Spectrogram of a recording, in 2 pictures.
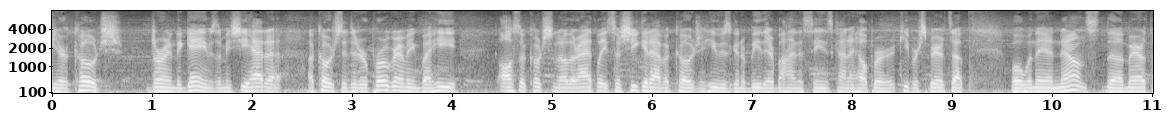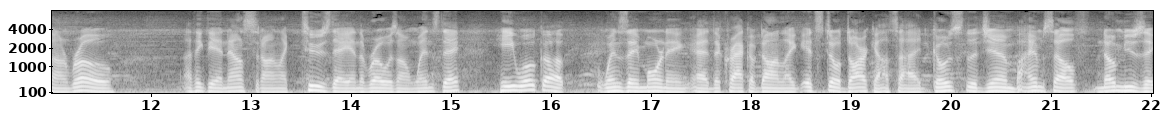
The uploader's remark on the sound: Live From Row24 At CrossFit Sua Sponte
